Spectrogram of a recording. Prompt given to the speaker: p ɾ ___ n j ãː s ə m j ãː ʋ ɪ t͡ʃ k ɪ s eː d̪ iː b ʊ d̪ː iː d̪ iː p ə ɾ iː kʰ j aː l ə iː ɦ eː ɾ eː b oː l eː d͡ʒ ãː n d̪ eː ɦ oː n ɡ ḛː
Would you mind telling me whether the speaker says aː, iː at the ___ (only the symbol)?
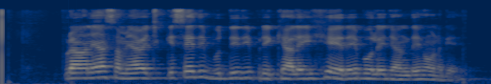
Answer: aː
